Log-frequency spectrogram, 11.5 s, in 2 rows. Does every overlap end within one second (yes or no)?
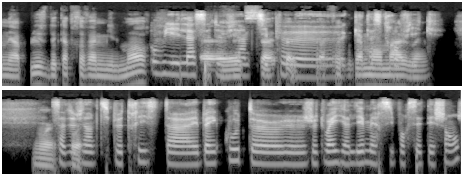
no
